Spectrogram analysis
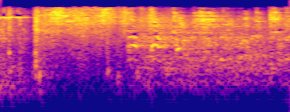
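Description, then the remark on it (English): A door slams with a loud thud, and its newly fitted glass pane breaks in a burst of shattering glass, with scattered tinkling shards that rattle on for a couple of seconds. “But don't slam the door because I just put a new glass in it and it might break.”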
